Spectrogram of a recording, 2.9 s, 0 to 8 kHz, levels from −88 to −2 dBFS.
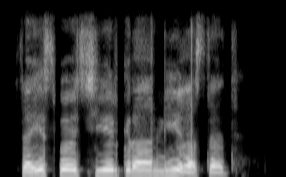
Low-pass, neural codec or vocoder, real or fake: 7.2 kHz; codec, 24 kHz, 3.1 kbps, DualCodec; fake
